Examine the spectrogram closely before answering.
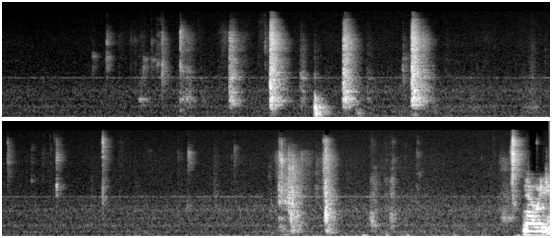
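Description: Small plastic parts click and tap as they are handled.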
